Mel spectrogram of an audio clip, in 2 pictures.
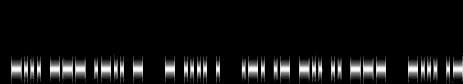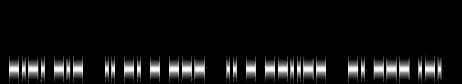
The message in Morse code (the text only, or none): BOLT THE RADIO BACK INTO IT, NOR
